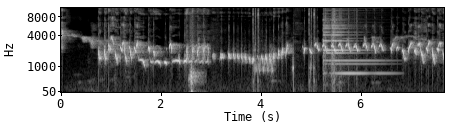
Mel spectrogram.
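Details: White-rumped shama singing a full-variation 'door' lure song meant to prompt caged birds: descending whistled opening, then mixed chattering notes with sharp clicks and pops, ending in a fast looping trill.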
